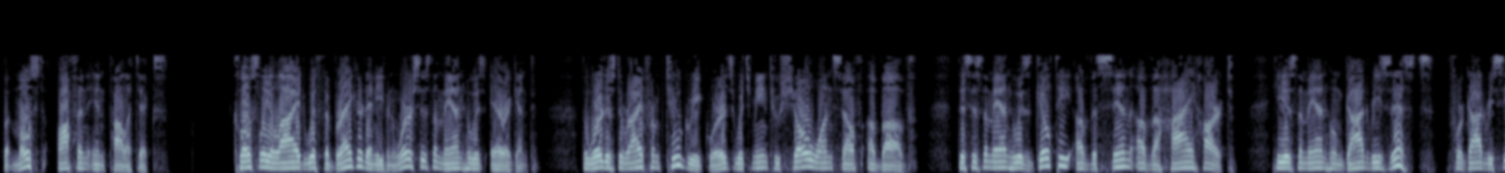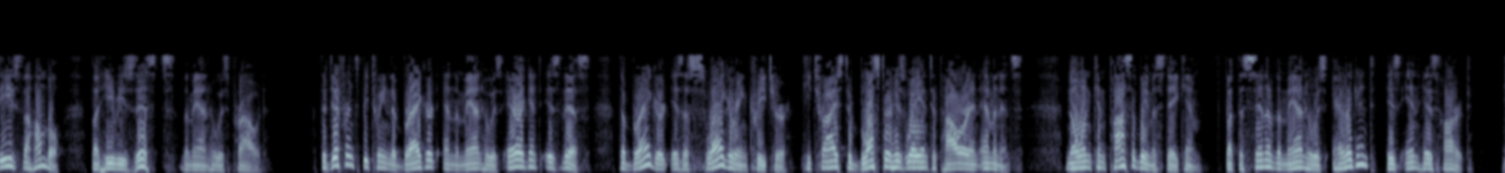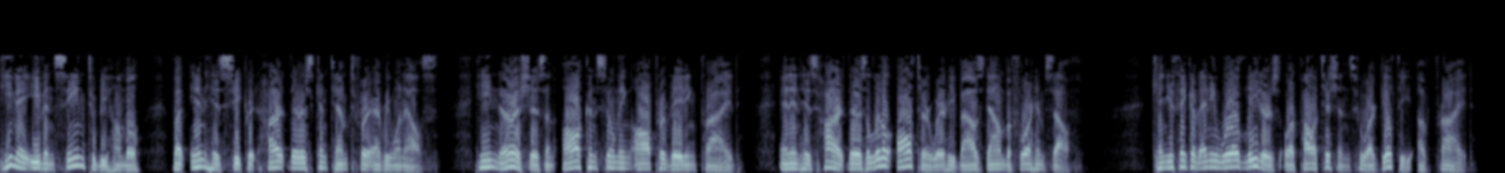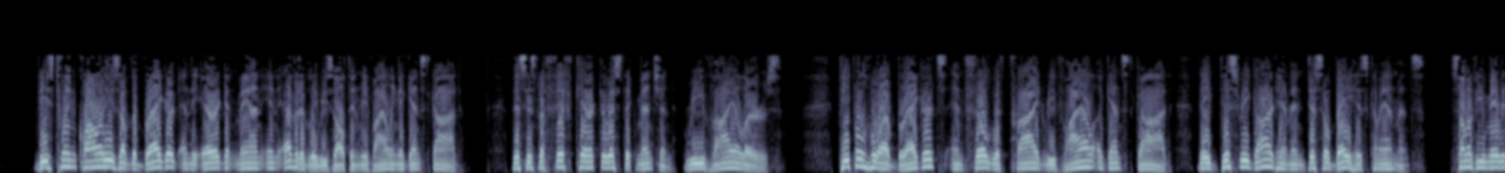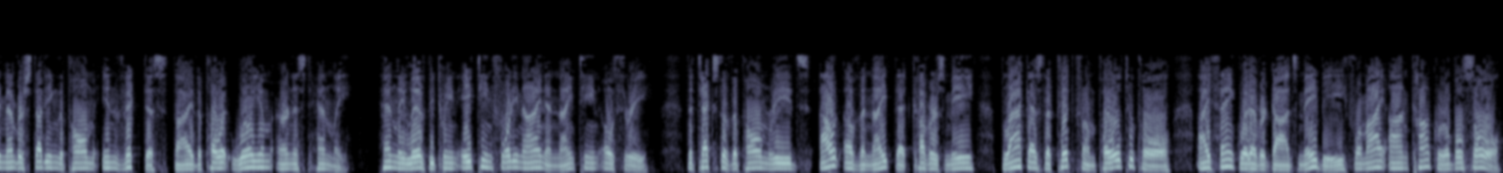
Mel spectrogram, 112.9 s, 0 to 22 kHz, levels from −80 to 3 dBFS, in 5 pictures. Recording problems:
distortion; slight; 6% of the sound clipped
garbled, watery; slightly; nothing above 5.5 kHz

